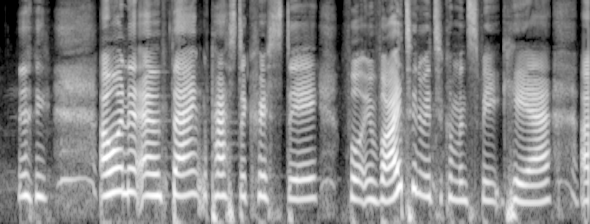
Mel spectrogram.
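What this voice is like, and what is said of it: English Birmingham accent. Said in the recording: “I do have an accent, as I'm a missionary here from Birmingham, England”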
